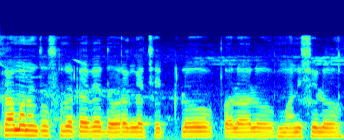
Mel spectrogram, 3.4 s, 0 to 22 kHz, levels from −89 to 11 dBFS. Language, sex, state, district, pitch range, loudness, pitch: Telugu, male, Andhra Pradesh, Annamaya, 120-130 Hz, -15 LUFS, 120 Hz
